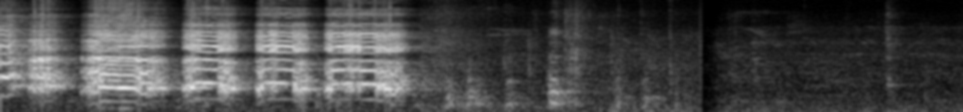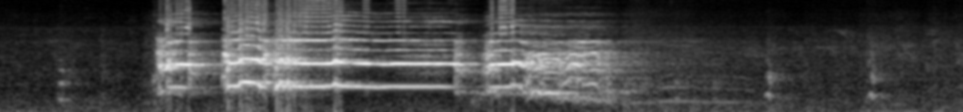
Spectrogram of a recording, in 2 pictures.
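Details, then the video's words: Kokok Balenggek rooster crowing while out being sunned: a series of choppy, stepped crow notes, a quiet gap, then a longer, loud, harmonic crow that trails off. "Keseruan jemur ayam kukuak balenggek"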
